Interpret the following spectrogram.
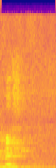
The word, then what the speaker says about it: México: con lo cual con esta regla de la Real Academia Española México con x pasa a llamarse México todos lo recordarán verdad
